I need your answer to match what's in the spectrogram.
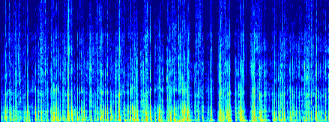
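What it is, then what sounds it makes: Plastic food container, tapped and scratched. Fingertips and nails quickly tap and scratch across a medium, hollow, empty, translucent red plastic food container held up close. The result is a dense, fast run of crunchy, crinkly scratches and sharp little taps that fill the mids, with short dry clicks and almost no ring.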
